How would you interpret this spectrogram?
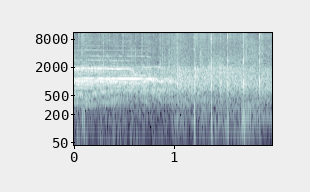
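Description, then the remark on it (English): A studio audience, the Fryathon crowd, clapping in the room: a dense, steady wash of applause with a few sharper individual claps standing out, moderately loud, lasting the whole two seconds. “We got the Fryathon crowd in the room with us today.”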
